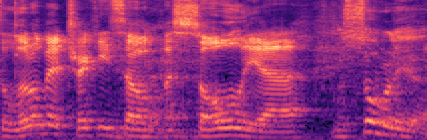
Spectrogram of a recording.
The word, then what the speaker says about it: Massoglia: But yeah, the G silent, so it's Massoglia, but the G silent. So again, it's Massoglia.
